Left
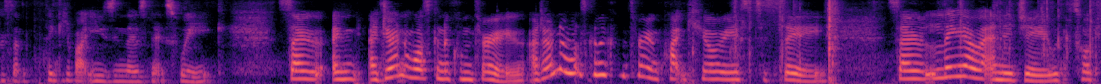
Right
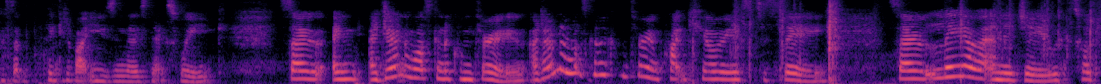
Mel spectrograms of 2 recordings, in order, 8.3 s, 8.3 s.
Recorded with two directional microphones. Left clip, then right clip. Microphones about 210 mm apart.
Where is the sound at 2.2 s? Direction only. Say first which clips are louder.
Left 6 dB; 45° left (ahead or behind).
